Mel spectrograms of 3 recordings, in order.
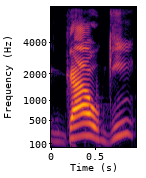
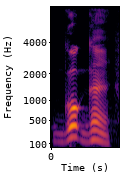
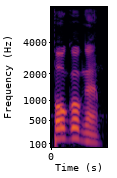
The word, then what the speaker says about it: Gauguin: Aí a gente parte para o nosso penúltimo artista, que é um cara chamado Paul, se escreve Gauguin, mas se lê Gauguin, certo? Paul Gauguin.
